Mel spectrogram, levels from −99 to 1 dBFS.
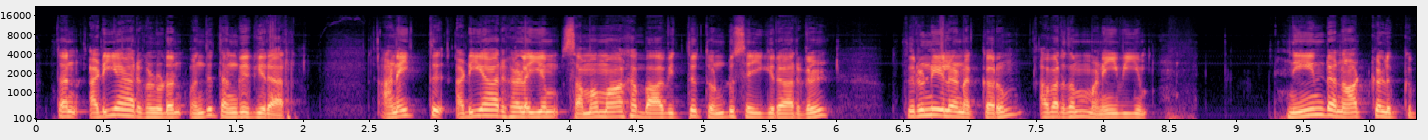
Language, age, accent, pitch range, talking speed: Tamil, 30-49, native, 140-170 Hz, 85 wpm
